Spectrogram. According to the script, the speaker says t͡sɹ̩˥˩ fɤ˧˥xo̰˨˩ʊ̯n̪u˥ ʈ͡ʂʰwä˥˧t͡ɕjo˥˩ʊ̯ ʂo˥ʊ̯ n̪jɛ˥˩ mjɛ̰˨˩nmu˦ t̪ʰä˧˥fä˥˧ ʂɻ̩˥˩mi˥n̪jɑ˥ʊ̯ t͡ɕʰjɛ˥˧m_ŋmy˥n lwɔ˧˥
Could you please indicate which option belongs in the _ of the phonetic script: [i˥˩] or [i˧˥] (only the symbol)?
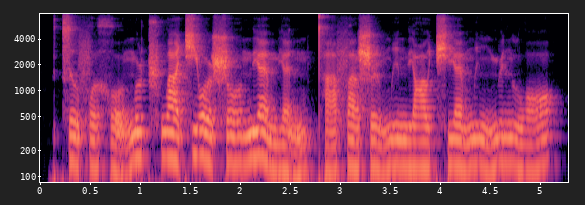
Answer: i˥˩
